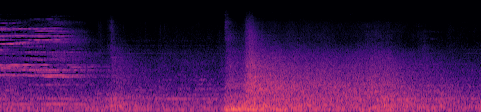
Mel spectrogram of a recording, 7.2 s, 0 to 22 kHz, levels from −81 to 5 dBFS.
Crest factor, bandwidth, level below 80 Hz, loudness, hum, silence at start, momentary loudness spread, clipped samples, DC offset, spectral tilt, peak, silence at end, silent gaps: 16 dB; 15.5 kHz; -38 dBFS; -32 LUFS; none; 0 s; 12 LU; under 0.1%; under 0.1%; -4.5 dB/octave; -14 dBFS; 0 s; none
